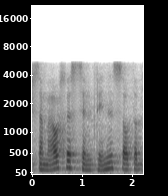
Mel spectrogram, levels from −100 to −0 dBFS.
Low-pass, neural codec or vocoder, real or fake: 5.4 kHz; codec, 24 kHz, 0.5 kbps, DualCodec; fake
